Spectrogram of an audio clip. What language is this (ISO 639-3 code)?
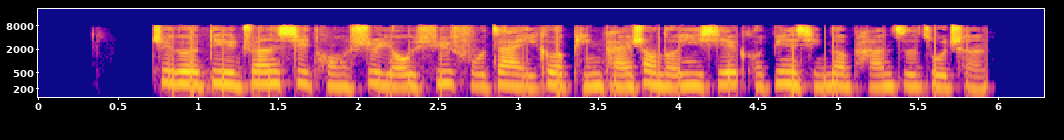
zho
